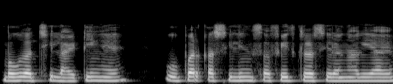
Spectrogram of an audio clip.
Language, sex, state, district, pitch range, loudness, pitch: Hindi, male, Jharkhand, Deoghar, 170-180 Hz, -18 LUFS, 175 Hz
